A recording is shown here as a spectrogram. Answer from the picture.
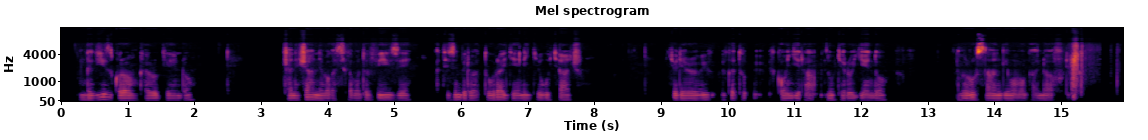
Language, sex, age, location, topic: Kinyarwanda, male, 18-24, Musanze, agriculture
